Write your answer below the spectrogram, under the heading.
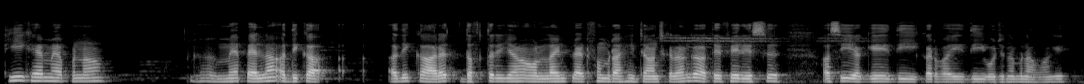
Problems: constant background noise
